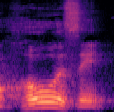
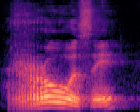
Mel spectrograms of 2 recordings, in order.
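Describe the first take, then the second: First: Rose with a breathy H at the start, slow; with an H sound. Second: Rose with a German R, louder. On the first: Teacher contrasting the H word for students. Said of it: "com H é calça". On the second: Teacher contrasting the German R for students. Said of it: "com R é rosa". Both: Shown as a demonstration.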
